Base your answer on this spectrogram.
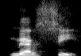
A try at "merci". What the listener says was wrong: Merci. Say it without the R. So in French, it will be merci. In Creole, it's merci.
